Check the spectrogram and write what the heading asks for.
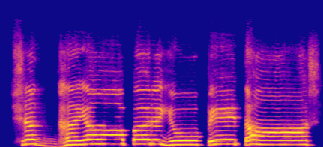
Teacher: विसर्ग का उच्चारण यहां पे हलंत स से किया जाएगा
